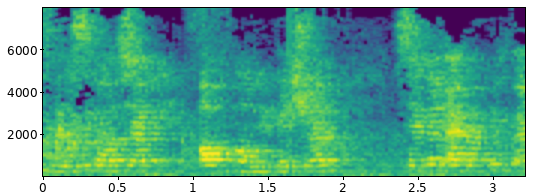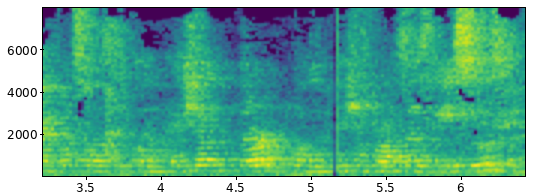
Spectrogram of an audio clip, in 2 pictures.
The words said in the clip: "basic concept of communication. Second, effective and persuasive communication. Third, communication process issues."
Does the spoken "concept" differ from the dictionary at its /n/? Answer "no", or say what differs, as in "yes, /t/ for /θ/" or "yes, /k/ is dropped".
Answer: yes, /n/ is dropped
